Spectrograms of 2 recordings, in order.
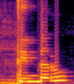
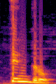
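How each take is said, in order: First: All three syllables are clearly pronounced. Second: The middle vowel is dropped, giving two syllables.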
